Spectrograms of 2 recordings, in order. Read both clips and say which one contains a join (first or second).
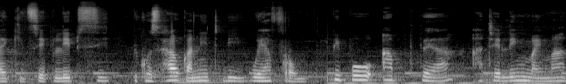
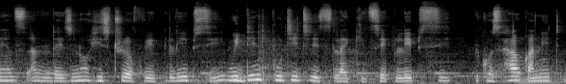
first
